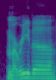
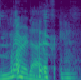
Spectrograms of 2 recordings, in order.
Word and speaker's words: Merida: Ratatouille, Manuel, Marita, Launchpad, and Carl. Rita. Yo, can we talk about Wait, something real what? quick? Marita. They have Marita. That's how it's spelled. It's Merida.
